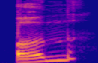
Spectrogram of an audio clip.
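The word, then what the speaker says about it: homme: we've got the word om man okay but then it start with Ash as in French a is not pronounced so the first sound that we hear is O Okay and then it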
